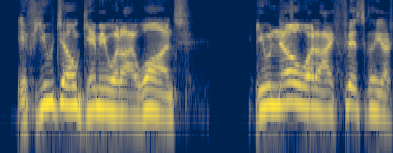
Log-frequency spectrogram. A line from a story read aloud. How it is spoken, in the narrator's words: the booming voice that had started to pick up that says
